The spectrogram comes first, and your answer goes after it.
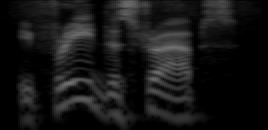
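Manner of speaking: ordinary delivery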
